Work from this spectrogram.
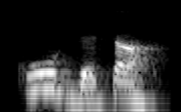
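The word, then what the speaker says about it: coup d'état: and the fourth option the pronunciation is code data okay the pronunciation is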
